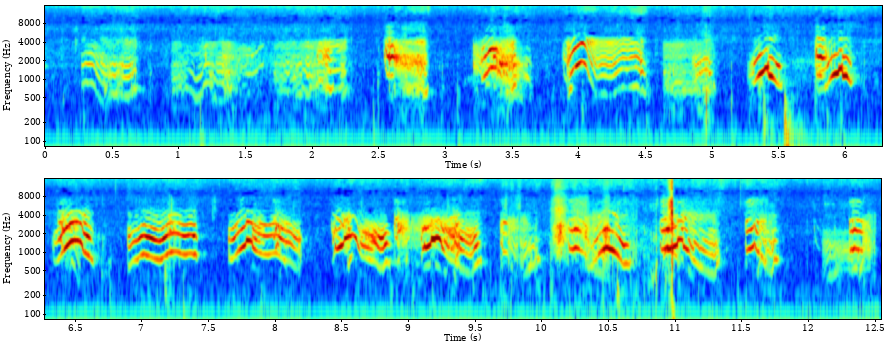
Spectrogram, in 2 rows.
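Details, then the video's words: Newborn Yorkshire Terrier puppies, one day old, litter of three males and two females, recorded on a Galaxy S7; high thin squeaky whimpers with wavering pitch, repeated in quick uneven bursts, a low steady hum beneath. "Baby Yorkie Puppies Was Just Born.. 아기 요키 강아지가 태어났어요.."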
